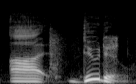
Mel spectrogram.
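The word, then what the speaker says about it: Doudou: Dudu. D-O-U-D-O-U. Ngumbu. That's his name, and that's how they pronounce it.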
